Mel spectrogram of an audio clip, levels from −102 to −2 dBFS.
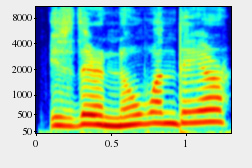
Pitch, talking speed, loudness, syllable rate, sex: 250 Hz, 230 wpm, -14 LUFS, 7.1 syllables/s, female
